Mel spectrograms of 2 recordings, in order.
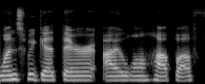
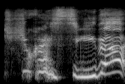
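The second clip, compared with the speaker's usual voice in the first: put-on childlike wonder, much higher and slower; 10 dB louder than usual. A wide-eyed character turns to companions in amazement, asking if they saw something. Childlike wonder. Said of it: "like a kid in a candy store".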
